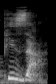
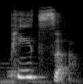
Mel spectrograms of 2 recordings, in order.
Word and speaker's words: pizza: zed sound okay mhm you are to pronounce it with a TS sound the first word it is not Piza it actually is pizza pizza so yes there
